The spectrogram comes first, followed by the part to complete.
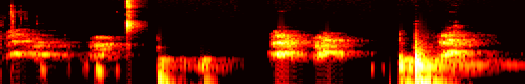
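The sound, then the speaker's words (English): Three dogs bark over one another in loud, overlapping bursts, mixing high yappy barks with a deeper, gruffer bark, with no one talking. “They're aligned in their action of making as much noise as possible.”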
